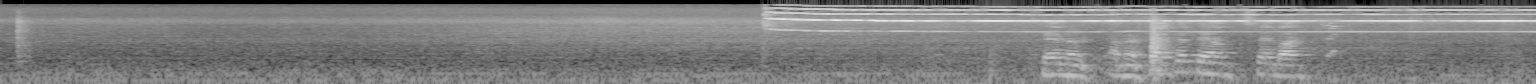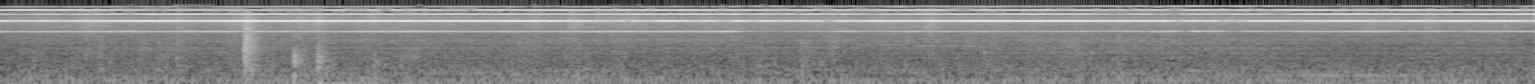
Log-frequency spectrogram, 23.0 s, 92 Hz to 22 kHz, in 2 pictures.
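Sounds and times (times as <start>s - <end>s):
faint hiss: 0.0s - 10.9s
high-pitched electronic alarm buzzer: 5.7s - 23.0s.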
